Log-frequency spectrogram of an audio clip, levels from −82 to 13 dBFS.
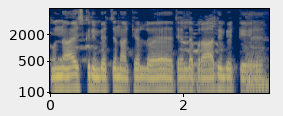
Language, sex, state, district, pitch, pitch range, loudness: Rajasthani, male, Rajasthan, Churu, 110 Hz, 110-115 Hz, -15 LUFS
